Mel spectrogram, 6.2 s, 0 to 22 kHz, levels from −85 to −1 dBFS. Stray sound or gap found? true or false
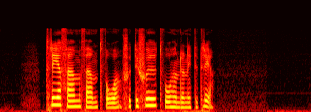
false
